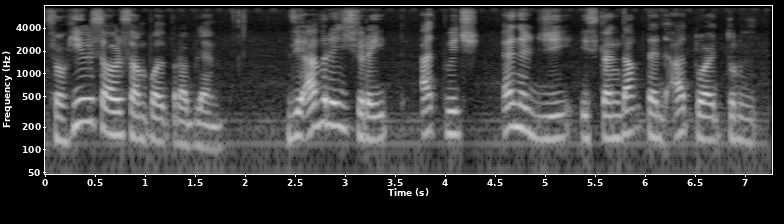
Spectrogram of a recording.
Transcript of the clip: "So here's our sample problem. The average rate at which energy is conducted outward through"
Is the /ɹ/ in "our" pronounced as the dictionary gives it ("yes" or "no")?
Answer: no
